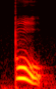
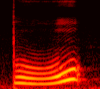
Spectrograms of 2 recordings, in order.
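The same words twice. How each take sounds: First: The word is said on a falling tone. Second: The word is said on a rising tone. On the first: "is normally in the fourth tone" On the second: "the second tone"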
